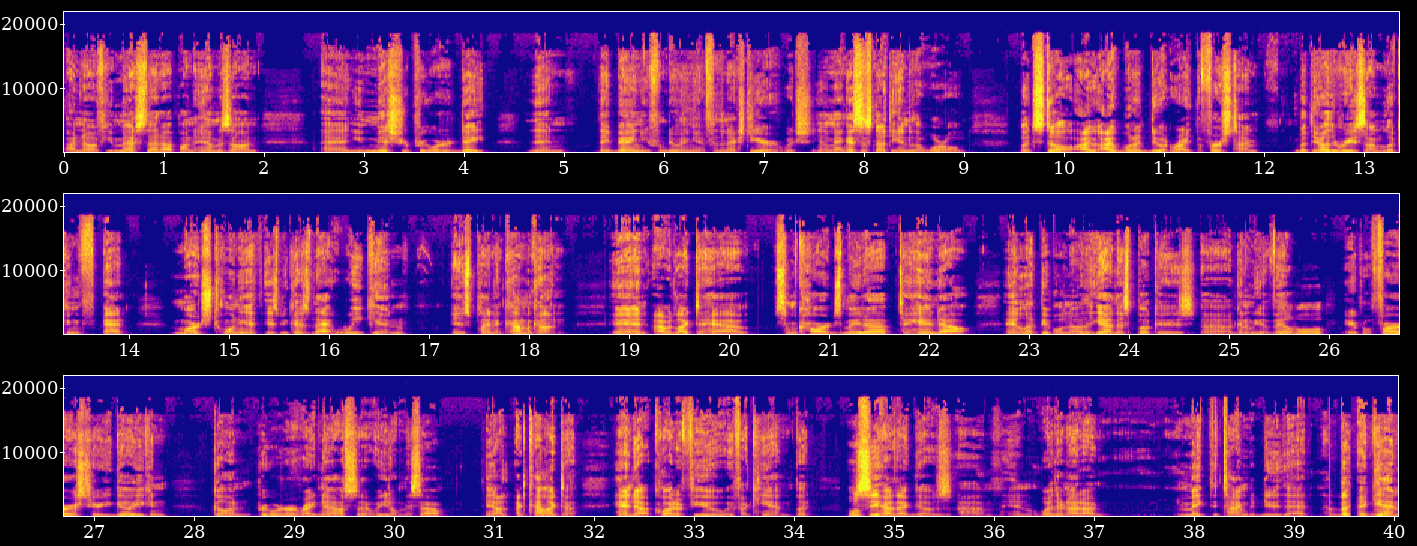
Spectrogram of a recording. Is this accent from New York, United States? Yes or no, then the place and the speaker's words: no; Missouri, United States; Missouri, my home state here.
